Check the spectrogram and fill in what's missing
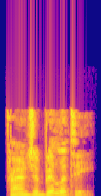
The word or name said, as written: frangibility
